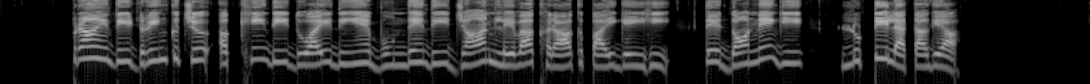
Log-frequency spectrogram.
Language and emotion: Dogri, neutral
